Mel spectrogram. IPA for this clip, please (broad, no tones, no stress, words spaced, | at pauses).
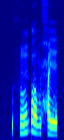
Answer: θũɠɔv ħɪ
